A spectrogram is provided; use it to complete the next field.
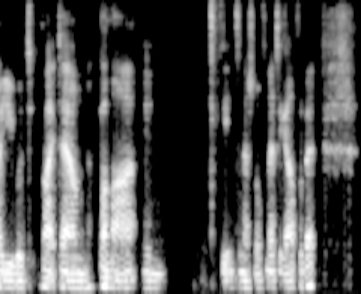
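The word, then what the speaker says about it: ဗမာ: you would write down bama in the international phonetic alphabet um and the stress you'll hear is on the second syllable and when in english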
